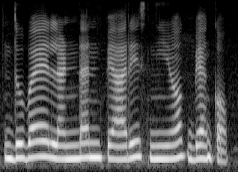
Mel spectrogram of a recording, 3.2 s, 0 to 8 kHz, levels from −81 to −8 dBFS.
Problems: none marked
